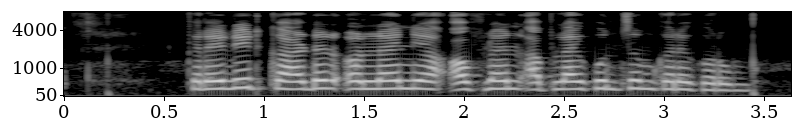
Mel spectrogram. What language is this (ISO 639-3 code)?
mag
